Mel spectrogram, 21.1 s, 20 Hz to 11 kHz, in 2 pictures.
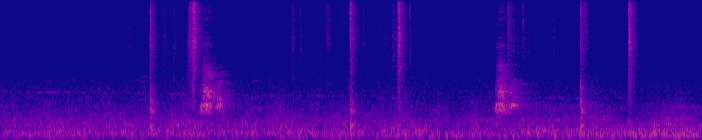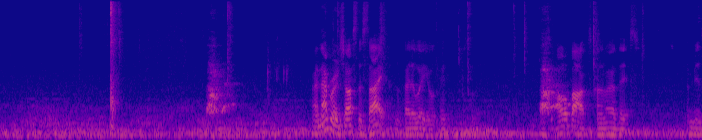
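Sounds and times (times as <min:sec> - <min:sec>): air revolver shots: 0:02.3 - 0:03.2, 0:05.2 - 0:06.1, 0:12.2 - 0:12.4
dog barking: 0:03.0 - 0:03.5, 0:07.4 - 0:07.9, 0:13.6 - 0:14.2, 0:18.6 - 0:19.1.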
